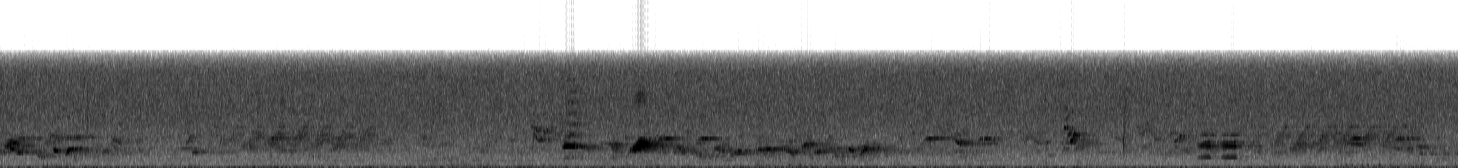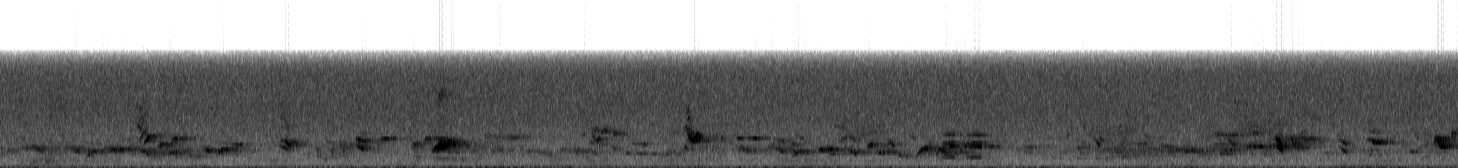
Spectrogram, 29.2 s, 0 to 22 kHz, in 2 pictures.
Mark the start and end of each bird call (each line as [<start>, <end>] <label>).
[0.00, 0.89] Red-billed Leiothrix (Leiothrix lutea)
[2.39, 3.79] Hawaii Amakihi (Chlorodrepanis virens)
[5.59, 5.99] Iiwi (Drepanis coccinea)
[7.09, 8.89] Red-billed Leiothrix (Leiothrix lutea)
[11.99, 12.59] Iiwi (Drepanis coccinea)
[12.79, 13.69] Hawaii Amakihi (Chlorodrepanis virens)
[15.29, 17.19] Red-billed Leiothrix (Leiothrix lutea)
[21.99, 23.99] Red-billed Leiothrix (Leiothrix lutea)
[23.99, 24.59] Iiwi (Drepanis coccinea)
